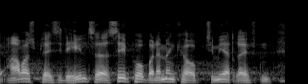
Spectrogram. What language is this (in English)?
Danish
